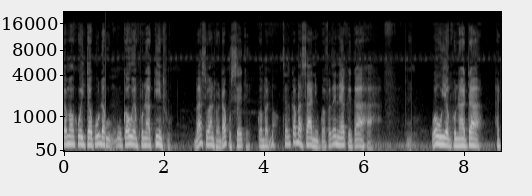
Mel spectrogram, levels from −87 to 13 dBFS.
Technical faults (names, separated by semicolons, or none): CD skip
